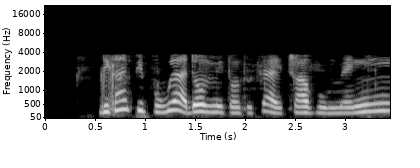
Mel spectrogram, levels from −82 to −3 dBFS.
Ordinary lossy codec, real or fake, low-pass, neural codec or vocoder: none; real; 3.6 kHz; none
